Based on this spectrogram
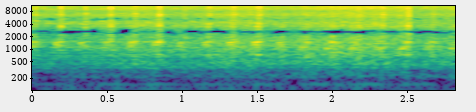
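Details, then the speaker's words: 2003 Impala 3.4L 3400 V6 idling, over 293,000 miles, rocker bolt threads repaired: sharp chirpy tick about six times a second from the back of the engine, not belt related; bad lifter on a worn cam lobe. "and this this noise is not belt related it sounds like it's in the back of the engine"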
